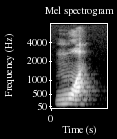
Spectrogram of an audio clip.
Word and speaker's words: moi: Muito simples, a gente diz moi. Moi, que tanto pode ser traduzido como eu ou mim. E a pronúncia é sempre wa.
